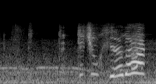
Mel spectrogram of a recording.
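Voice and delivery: nervous, stuttered high-pitched question. A narrator's reading. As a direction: stammer it out nervously, voice jumping up. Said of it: "asks G D nervously".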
